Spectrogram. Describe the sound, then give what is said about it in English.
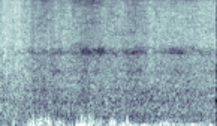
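Steady, loud rush of wind buffeting over rough sea in a severe gale around the ship John P. Best, with low rumbling surges and gusty swells running continuously throughout, no voices present. “The moos could be heard, the creaks of wood, whoosh of the wind.”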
